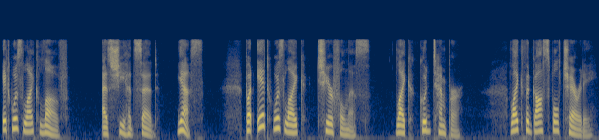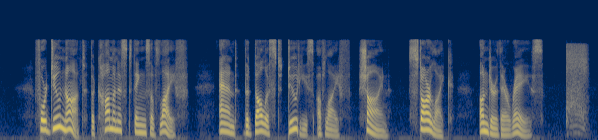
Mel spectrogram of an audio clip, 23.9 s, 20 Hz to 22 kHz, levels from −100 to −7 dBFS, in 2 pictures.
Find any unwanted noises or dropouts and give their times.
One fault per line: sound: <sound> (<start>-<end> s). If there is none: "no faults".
sound: sniff (23.3-23.8 s)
